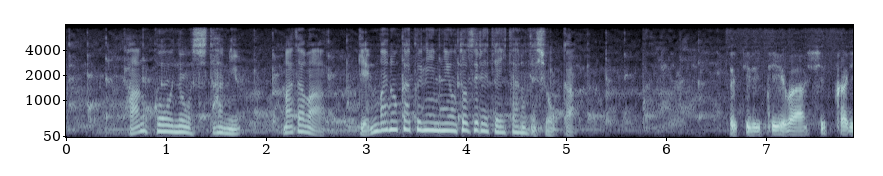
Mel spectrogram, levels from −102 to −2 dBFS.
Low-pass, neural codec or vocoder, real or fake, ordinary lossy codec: 7.2 kHz; codec, 16 kHz, 16 kbps, FunCodec, trained on LibriTTS, 50 frames a second; fake; none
